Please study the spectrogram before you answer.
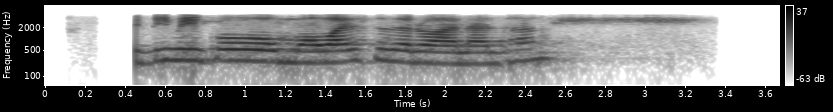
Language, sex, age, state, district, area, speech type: Hindi, female, 30-45, Madhya Pradesh, Hoshangabad, rural, conversation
